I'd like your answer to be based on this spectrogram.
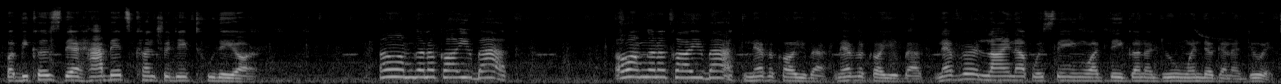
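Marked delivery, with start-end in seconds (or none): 3.8-7.4 high, mocking fake-friendly voice; mocking a flaky hater. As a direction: mimic the hater's empty promise, sing-song. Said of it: "this is how they look".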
